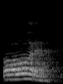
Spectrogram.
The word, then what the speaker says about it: hora: E a palavrinha que te mostrou antes, hora, ela começa com H. Ela tem o som mudo, essa letrinha H tem o som mudo. A gente pronuncia a partir do O.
